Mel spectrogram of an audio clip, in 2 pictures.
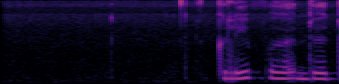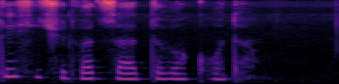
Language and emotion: Russian, neutral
